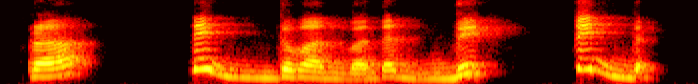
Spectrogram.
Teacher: When we say ti, we are giving pressure on ti. And next is dvandva's the is included into the ti. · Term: dvitva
